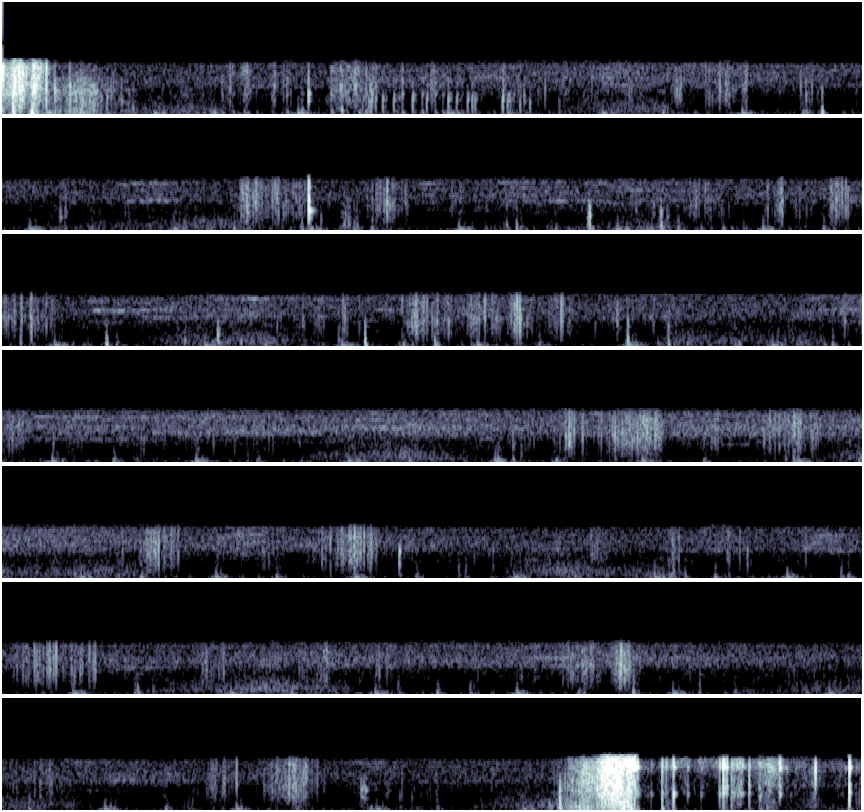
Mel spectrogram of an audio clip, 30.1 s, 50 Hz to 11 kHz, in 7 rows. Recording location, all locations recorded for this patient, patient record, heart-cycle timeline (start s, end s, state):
mitral valve (MV)
pulmonary valve (PV)+tricuspid valve (TV)+mitral valve (MV)
#Age: Child
#Sex: Female
#Height: 135.0 cm
#Weight: 38.4 kg
#Pregnancy status: False
#Murmur: Absent
#Murmur locations: nan
#Most audible location: nan
#Systolic murmur timing: nan
#Systolic murmur shape: nan
#Systolic murmur grading: nan
#Systolic murmur pitch: nan
#Systolic murmur quality: nan
#Diastolic murmur timing: nan
#Diastolic murmur shape: nan
#Diastolic murmur grading: nan
#Diastolic murmur pitch: nan
#Diastolic murmur quality: nan
#Outcome: Abnormal
#Campaign: 2014 screening campaign
0.00	6.08	unannotated
6.08	6.12	systole
6.12	6.20	S2
6.20	6.56	diastole
6.56	6.68	S1
6.68	6.84	systole
6.84	6.94	S2
6.94	7.36	diastole
7.36	7.48	S1
7.48	7.58	systole
7.58	7.70	S2
7.70	8.08	diastole
8.08	8.20	S1
8.20	8.40	systole
8.40	8.48	S2
8.48	8.84	diastole
8.84	8.96	S1
8.96	9.10	systole
9.10	9.20	S2
9.20	9.60	diastole
9.60	9.74	S1
9.74	9.90	systole
9.90	10.00	S2
10.00	10.30	diastole
10.30	10.46	S1
10.46	10.60	systole
10.60	10.68	S2
10.68	10.96	diastole
10.96	11.06	S1
11.06	11.26	systole
11.26	11.36	S2
11.36	11.70	diastole
11.70	11.82	S1
11.82	11.98	systole
11.98	12.08	S2
12.08	12.44	diastole
12.44	12.54	S1
12.54	12.72	systole
12.72	12.82	S2
12.82	13.12	diastole
13.12	13.24	S1
13.24	13.44	systole
13.44	13.54	S2
13.54	13.86	diastole
13.86	13.96	S1
13.96	14.14	systole
14.14	14.24	S2
14.24	14.62	diastole
14.62	14.74	S1
14.74	14.90	systole
14.90	15.00	S2
15.00	15.34	diastole
15.34	15.48	S1
15.48	15.64	systole
15.64	15.74	S2
15.74	16.08	diastole
16.08	16.20	S1
16.20	16.38	systole
16.38	16.48	S2
16.48	16.84	diastole
16.84	16.98	S1
16.98	17.16	systole
17.16	17.26	S2
17.26	17.58	diastole
17.58	17.70	S1
17.70	17.88	systole
17.88	17.98	S2
17.98	18.24	diastole
18.24	18.36	S1
18.36	18.54	systole
18.54	18.64	S2
18.64	18.94	diastole
18.94	19.06	S1
19.06	19.24	systole
19.24	19.34	S2
19.34	19.74	diastole
19.74	19.86	S1
19.86	20.02	systole
20.02	20.12	S2
20.12	20.44	diastole
20.44	20.58	S1
20.58	20.74	systole
20.74	20.84	S2
20.84	21.10	diastole
21.10	21.22	S1
21.22	21.40	systole
21.40	21.50	S2
21.50	21.84	diastole
21.84	21.96	S1
21.96	22.16	systole
22.16	22.24	S2
22.24	22.62	diastole
22.62	22.74	S1
22.74	22.90	systole
22.90	23.02	S2
23.02	23.34	diastole
23.34	23.46	S1
23.46	23.66	systole
23.66	23.74	S2
23.74	24.06	diastole
24.06	24.16	S1
24.16	24.36	systole
24.36	24.46	S2
24.46	24.84	diastole
24.84	24.96	S1
24.96	25.14	systole
25.14	25.22	S2
25.22	25.60	diastole
25.60	25.72	S1
25.72	25.90	systole
25.90	26.00	S2
26.00	26.30	diastole
26.30	26.42	S1
26.42	26.56	systole
26.56	30.10	unannotated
